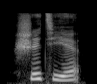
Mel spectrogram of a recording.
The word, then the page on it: 时节: shí jié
